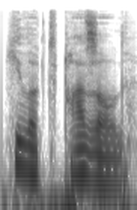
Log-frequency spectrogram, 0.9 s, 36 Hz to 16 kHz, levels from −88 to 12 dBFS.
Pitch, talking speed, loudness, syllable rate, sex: 100 Hz, 195 wpm, -17 LUFS, 6.2 syllables/s, male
